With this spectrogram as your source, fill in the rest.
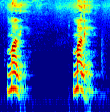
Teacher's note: Money has a stress on the first syllable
